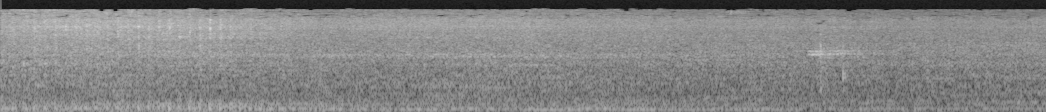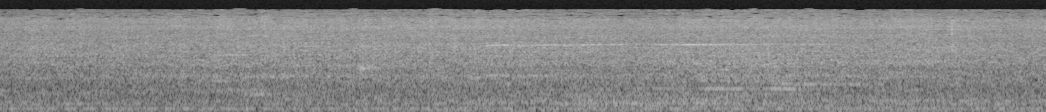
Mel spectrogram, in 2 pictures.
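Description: Steady background traffic noise with a low, continuous hum.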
